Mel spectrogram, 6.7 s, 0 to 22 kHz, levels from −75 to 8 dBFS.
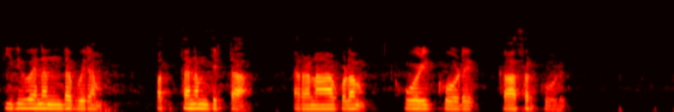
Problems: low volume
